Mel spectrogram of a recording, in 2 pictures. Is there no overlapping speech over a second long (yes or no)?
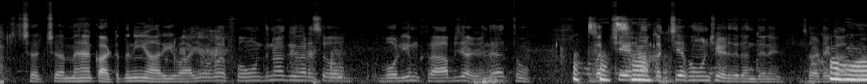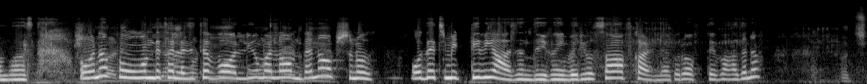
no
